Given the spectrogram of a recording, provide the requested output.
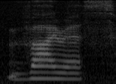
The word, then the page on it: virus: American English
